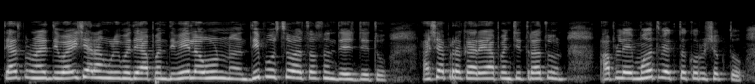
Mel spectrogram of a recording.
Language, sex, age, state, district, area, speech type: Marathi, female, 30-45, Maharashtra, Osmanabad, rural, spontaneous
